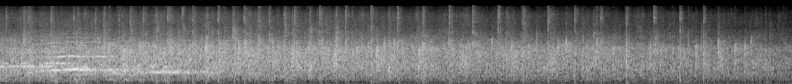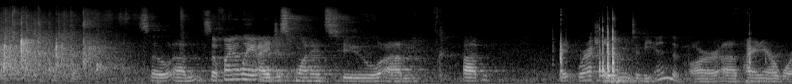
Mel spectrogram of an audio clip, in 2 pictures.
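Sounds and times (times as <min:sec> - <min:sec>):
crowd applause: 0:00.0 - 0:09.2
speech: 0:10.0 - 0:15.8.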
